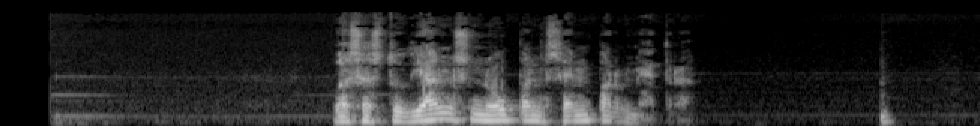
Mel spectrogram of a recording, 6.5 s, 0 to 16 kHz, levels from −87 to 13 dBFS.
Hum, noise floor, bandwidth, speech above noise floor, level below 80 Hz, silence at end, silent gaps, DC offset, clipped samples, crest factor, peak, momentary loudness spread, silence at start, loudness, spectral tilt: none; -66 dBFS; 11 kHz; 51 dB; -46 dBFS; 0.6 s; none; under 0.1%; under 0.1%; 20 dB; 0 dBFS; 23 LU; 2.2 s; -16 LUFS; -5.5 dB/octave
